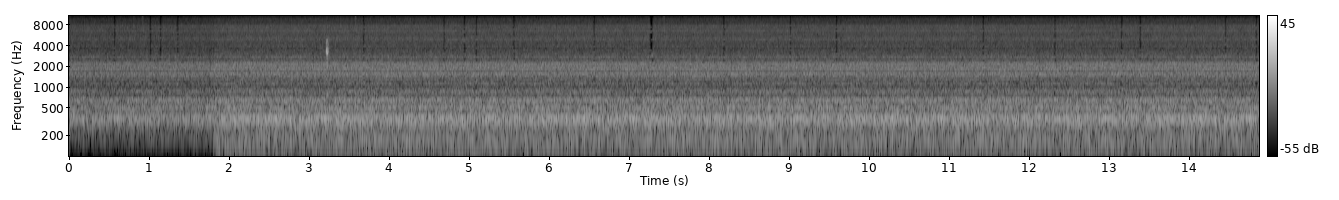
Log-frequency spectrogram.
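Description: Wind rushes steadily past a gliding aircraft.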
